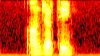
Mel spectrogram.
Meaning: arid, waterless; not irrigated
- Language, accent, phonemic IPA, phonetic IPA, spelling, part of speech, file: Armenian, Eastern Armenian, /ɑnd͡ʒəɾˈtʰi/, [ɑnd͡ʒəɾtʰí], անջրդի, adjective, Hy-անջրդի.ogg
